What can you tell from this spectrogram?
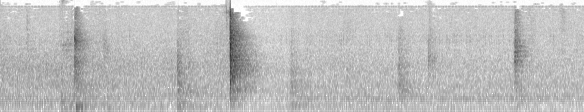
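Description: A series of short, irregular knocks and clacks, about seven in all, the loudest a little over two seconds in, over a faint steady background.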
